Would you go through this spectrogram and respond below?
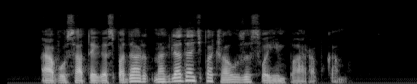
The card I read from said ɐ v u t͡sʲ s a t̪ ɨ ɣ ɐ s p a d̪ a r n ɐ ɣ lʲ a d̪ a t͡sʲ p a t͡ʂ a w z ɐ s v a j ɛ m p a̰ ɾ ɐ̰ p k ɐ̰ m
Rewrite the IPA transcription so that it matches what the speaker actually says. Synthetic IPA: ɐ v u s a t̪ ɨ ɣ ɐ s p a d̪ a r n ɐ ɣ lʲ a d̪ a t͡sʲ p a t͡ʂ a w z ɐ s v a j i m p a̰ ɾ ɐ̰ p k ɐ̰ m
